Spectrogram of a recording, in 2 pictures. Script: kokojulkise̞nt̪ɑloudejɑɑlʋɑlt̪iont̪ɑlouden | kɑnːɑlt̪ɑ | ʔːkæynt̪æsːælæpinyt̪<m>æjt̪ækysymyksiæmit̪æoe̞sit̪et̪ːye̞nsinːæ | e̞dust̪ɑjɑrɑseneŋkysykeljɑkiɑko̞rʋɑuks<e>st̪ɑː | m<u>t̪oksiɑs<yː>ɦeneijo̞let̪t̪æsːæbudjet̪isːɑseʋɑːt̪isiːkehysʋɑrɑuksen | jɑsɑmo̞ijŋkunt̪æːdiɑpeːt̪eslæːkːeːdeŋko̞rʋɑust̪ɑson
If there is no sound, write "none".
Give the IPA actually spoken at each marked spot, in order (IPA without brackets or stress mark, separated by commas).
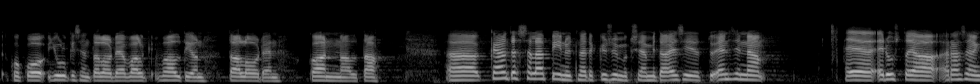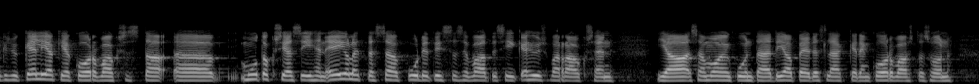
n, e, uː, iː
